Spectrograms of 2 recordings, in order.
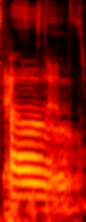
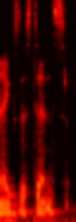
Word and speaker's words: eXistenZ: People say Existenz, and that's how you know they haven't seen it. – I know. Well, that's how I would have pronounced it, so... – It's because, yeah, well, in the movie, Existenz is like a video game, so they call it Existenz rather than Existenz.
